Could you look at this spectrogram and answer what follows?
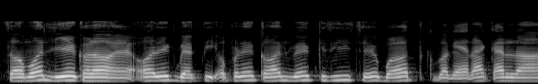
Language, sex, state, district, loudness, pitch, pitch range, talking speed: Hindi, male, Uttar Pradesh, Jalaun, -18 LUFS, 175 Hz, 165-185 Hz, 180 wpm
